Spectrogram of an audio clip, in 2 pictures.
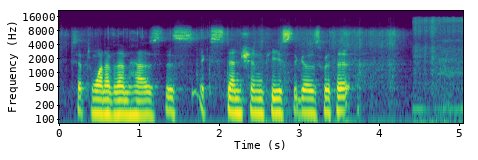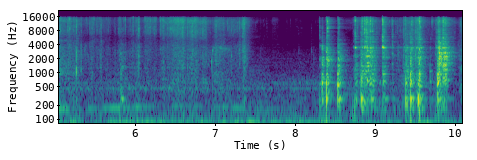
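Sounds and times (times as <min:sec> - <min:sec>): plastic wrapping rustling: 0:00.0 - 0:10.0
metal stands clinking: 0:08.3 - 0:10.0.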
